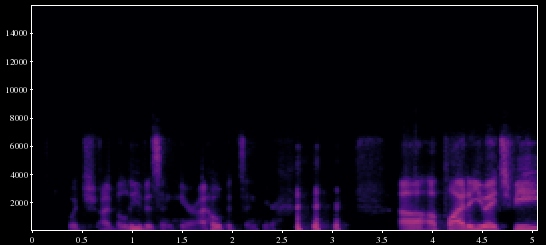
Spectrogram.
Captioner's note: laughs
